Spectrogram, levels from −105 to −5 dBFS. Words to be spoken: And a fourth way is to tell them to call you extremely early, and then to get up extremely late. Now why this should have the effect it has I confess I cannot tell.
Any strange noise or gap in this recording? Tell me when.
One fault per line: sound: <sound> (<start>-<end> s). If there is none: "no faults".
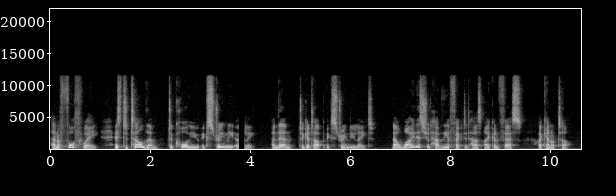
sound: dropout (3.8-3.9 s)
